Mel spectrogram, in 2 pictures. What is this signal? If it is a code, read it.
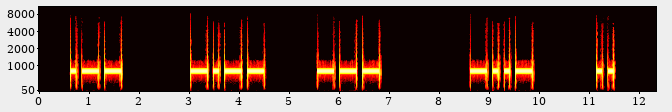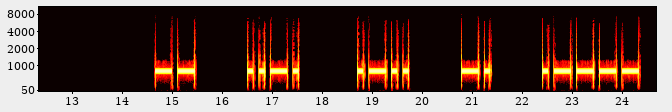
Morse code, heard as a keyed tone, about 10 wpm, spaced as for 5 wpm, 800 Hz. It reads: WYOXI MFLN1
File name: LEZIONI / 8 YJ45 / 8 YJ4 ws 10wpm 4020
